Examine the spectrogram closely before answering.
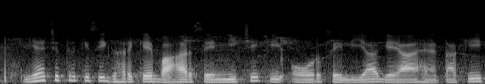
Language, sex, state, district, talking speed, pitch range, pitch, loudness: Hindi, male, Chandigarh, Chandigarh, 185 wpm, 110-130 Hz, 115 Hz, -21 LUFS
